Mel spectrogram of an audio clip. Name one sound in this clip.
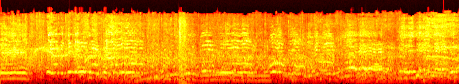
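A man talks loudly and laughs close by.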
